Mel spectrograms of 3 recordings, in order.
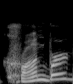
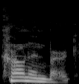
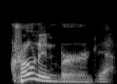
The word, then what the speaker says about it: Cronenberg: guy what's his name david kronberg is that how you say it david cronenberg cronenberg you're the guy that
